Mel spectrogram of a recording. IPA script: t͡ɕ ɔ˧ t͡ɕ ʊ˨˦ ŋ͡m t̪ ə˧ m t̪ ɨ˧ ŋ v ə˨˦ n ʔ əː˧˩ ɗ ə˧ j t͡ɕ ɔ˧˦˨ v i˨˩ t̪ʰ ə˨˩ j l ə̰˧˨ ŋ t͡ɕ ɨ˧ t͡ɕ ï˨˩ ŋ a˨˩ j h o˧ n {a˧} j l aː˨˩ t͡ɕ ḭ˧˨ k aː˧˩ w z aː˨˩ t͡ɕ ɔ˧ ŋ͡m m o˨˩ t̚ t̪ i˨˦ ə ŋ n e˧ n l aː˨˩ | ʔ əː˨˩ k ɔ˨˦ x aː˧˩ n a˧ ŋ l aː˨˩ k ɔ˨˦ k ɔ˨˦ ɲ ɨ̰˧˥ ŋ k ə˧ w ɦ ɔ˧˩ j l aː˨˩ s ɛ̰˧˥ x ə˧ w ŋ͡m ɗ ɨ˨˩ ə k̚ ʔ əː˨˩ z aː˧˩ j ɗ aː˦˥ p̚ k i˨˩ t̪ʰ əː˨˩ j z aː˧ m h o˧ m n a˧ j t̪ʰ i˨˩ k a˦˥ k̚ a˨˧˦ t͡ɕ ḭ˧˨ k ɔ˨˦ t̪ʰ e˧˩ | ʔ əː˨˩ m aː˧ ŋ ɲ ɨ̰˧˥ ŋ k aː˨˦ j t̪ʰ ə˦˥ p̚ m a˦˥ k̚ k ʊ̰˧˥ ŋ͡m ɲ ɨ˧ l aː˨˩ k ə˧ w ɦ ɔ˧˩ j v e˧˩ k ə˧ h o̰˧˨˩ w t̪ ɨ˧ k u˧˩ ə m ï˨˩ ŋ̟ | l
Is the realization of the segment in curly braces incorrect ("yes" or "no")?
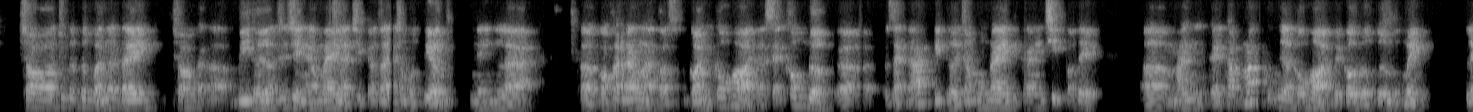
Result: no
